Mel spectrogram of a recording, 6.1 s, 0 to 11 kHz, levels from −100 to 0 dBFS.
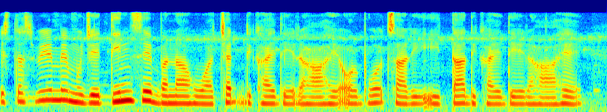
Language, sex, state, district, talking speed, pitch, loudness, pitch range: Hindi, female, Arunachal Pradesh, Longding, 195 wpm, 175 Hz, -17 LUFS, 165-200 Hz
